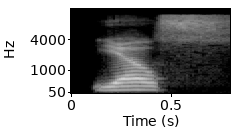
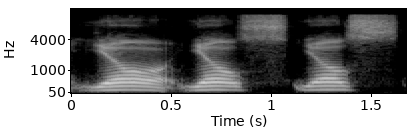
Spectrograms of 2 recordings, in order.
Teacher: pastikan ya-nya tipis kemudian huruf shad-nya baru tebal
